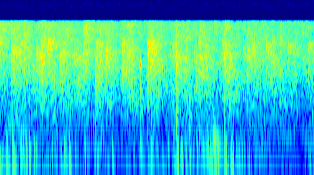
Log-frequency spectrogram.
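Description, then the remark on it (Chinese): A church audience applauds to welcome a guest gospel singer, with dense, crackling clapping that holds steady for about three seconds at a moderate level, with no one speaking over it. “我们这时候就要邀请我们的庄慧如老师，我们热烈拍手欢迎他。”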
